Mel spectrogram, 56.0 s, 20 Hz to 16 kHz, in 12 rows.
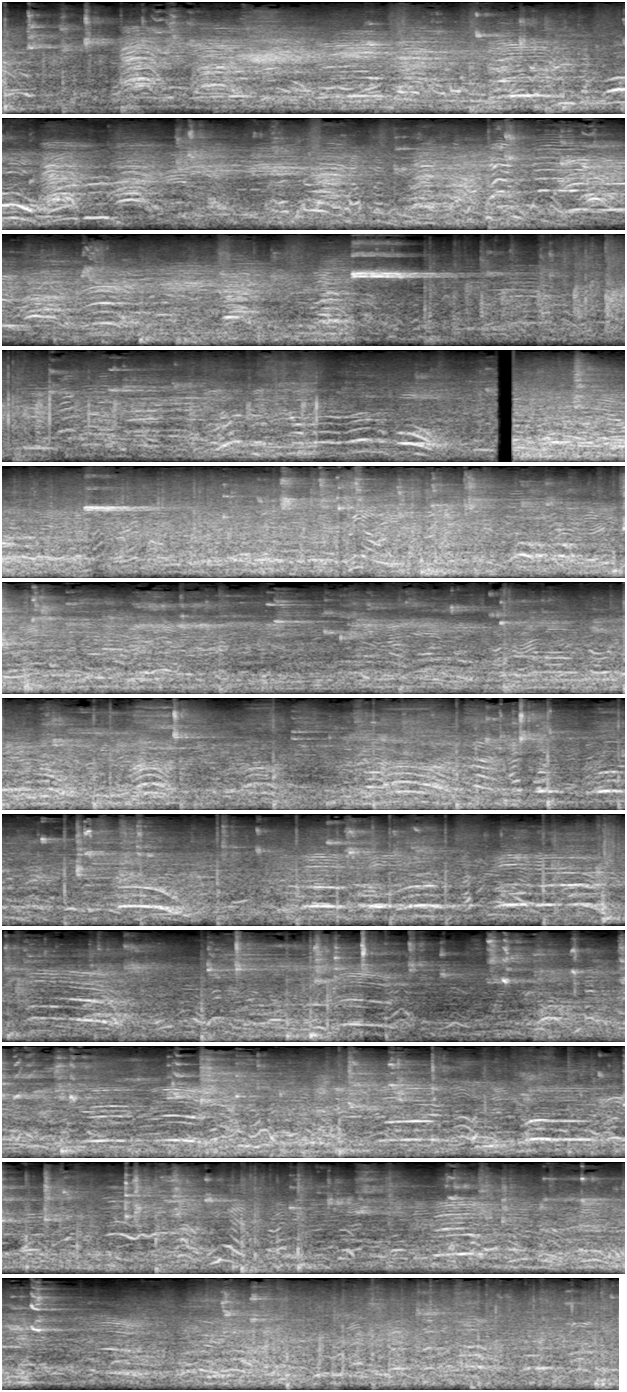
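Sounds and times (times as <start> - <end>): people calling out: 0.0 - 12.8.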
